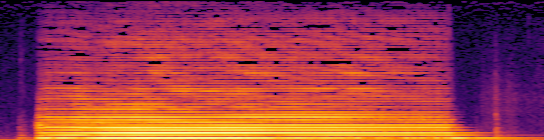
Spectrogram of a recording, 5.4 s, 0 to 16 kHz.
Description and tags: Part of the Good-sounds dataset of monophonic instrumental sounds.
instrument::cello
note::D
octave::4
midi note::50
good-sounds-id::2711
Intentionally played as an example of bad-richness-sultasto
